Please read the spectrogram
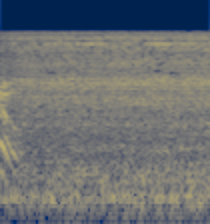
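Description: Helicopter turbine engines running steadily at idle, an even rushing noise with a thin high whine.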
